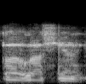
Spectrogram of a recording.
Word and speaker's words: La Cienega: La Cienega, yeah.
